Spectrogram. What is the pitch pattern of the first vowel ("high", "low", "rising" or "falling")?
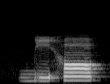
low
